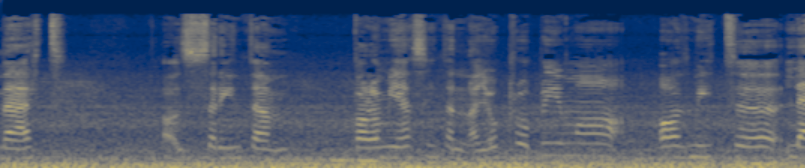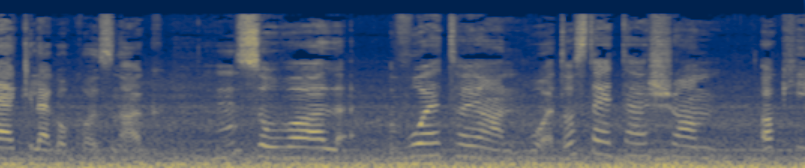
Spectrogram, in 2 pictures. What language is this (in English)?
Hungarian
